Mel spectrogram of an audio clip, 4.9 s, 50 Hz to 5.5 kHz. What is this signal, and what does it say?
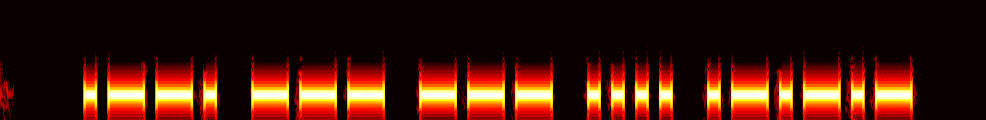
Morse code, heard as a keyed tone, about 20 wpm, 600 Hz. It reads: POOH.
